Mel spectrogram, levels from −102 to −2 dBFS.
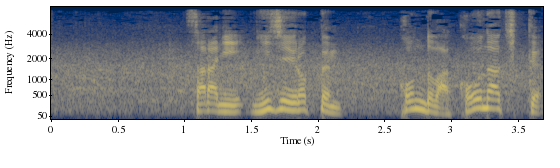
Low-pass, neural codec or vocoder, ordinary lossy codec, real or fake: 7.2 kHz; none; none; real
